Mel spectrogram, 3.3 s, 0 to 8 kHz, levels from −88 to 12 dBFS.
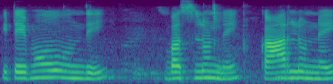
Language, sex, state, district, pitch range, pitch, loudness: Telugu, female, Telangana, Karimnagar, 210-235 Hz, 220 Hz, -17 LUFS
